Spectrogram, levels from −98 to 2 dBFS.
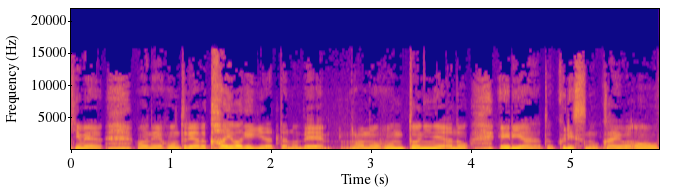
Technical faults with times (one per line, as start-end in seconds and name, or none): none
